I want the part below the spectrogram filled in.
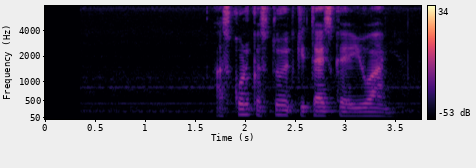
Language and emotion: Russian, neutral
